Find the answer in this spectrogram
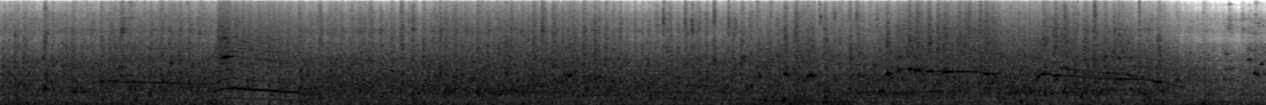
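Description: Amusement-ride car rolling along its track, a steady running noise throughout, with a few faint voices calling out now and then.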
